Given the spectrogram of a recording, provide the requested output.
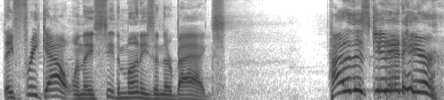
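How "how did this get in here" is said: high, loud frantic cry of alarm; panicked brothers. Retold or imitated. Brothers finding money in their sacks, alarmed.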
